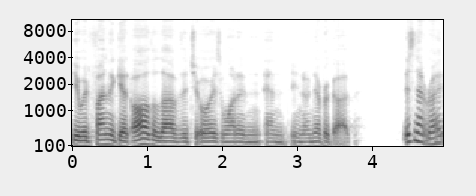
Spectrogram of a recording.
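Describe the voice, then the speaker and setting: Ordinary pitch variation shapes the dark, mellow tone of this man's speech. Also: very clean recording, silent background. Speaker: Zen teacher. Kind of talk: dharma talk. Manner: halting.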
